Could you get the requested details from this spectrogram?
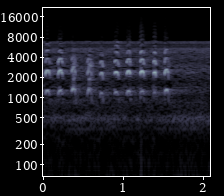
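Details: Northern goshawk chicks behaving aggressively at a nest in Abernethy, Scotland, 2022, picked up by a live nest camera: about ten loud, harmonic, slightly nasal calls in a quick, evenly spaced series, then quiet hiss.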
